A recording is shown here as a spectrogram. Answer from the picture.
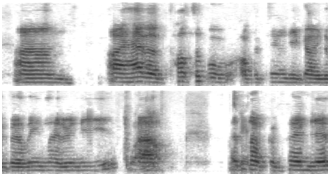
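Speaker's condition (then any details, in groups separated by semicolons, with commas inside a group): Cerebral palsy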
